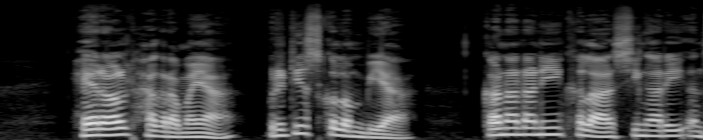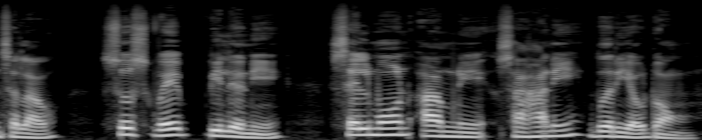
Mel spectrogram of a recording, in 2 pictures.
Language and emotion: Bodo, neutral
